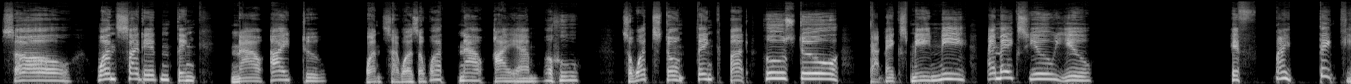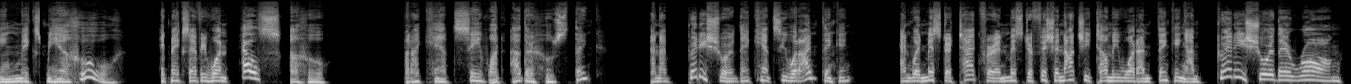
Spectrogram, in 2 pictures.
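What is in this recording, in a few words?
Barks Bird, English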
